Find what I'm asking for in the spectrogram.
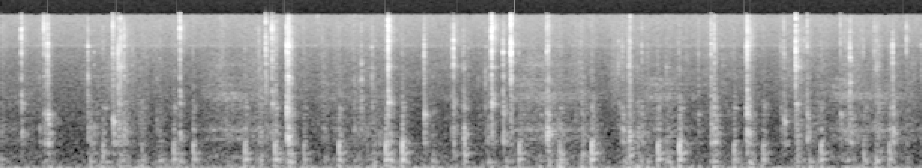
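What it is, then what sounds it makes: Plastic stenotype keyboard being typed on. Fingertips of both hands press and tap the keys of a grey plastic stenotype keyboard with a hollow housing while typing. The result is a quiet, steady stream of rapid, irregular clicks and soft taps, each short and dry with a hollow thump. A low rumble sits underneath throughout.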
